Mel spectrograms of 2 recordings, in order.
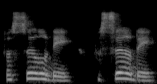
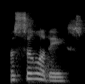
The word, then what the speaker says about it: facility: Facility, low t không phải là dt đâu, facilities, được chưa nhá?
